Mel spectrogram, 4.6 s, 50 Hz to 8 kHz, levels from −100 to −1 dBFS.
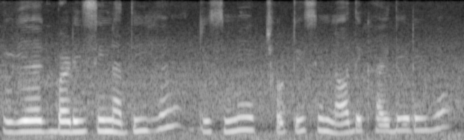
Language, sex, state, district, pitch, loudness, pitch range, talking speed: Hindi, female, Uttar Pradesh, Lucknow, 240 Hz, -16 LUFS, 230-255 Hz, 165 wpm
